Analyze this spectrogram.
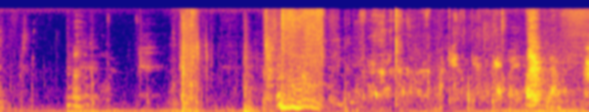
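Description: Young men laugh and shout with excitement.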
